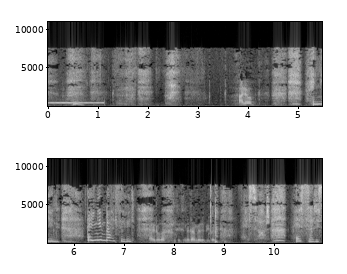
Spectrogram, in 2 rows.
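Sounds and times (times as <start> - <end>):
phone ringing tone as a caller waits for an answer: 0.0 - 1.2
noise: 0.0 - 10.9
speech: 3.8 - 4.3, 4.9 - 5.8, 6.7 - 10.9.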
